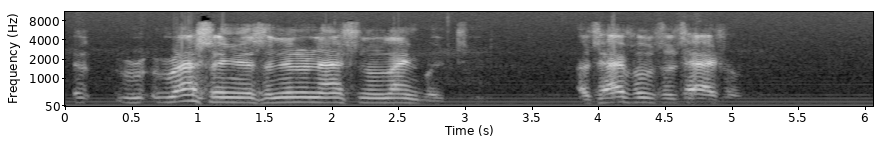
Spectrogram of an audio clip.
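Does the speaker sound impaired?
Yes: throat cancer; throat cancer over last couple of years; speech not the best as result of throat cancer, may sound drunk, quit podcasts over it.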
